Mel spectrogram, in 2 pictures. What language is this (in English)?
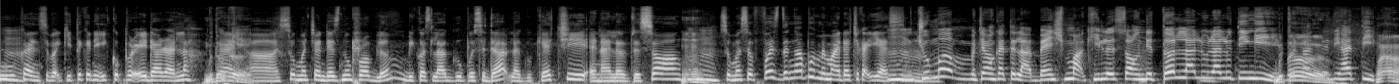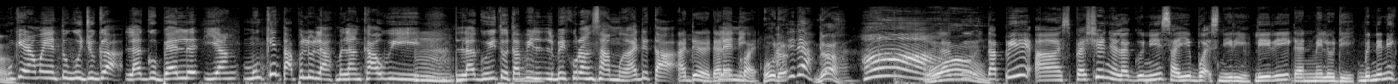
Malay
